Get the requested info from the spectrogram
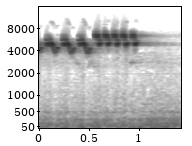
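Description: A Cerulean Warbler's high, buzzy song: several quick rough notes, then a faster, higher run of notes ending in a thin buzz, over a faint low background hum.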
